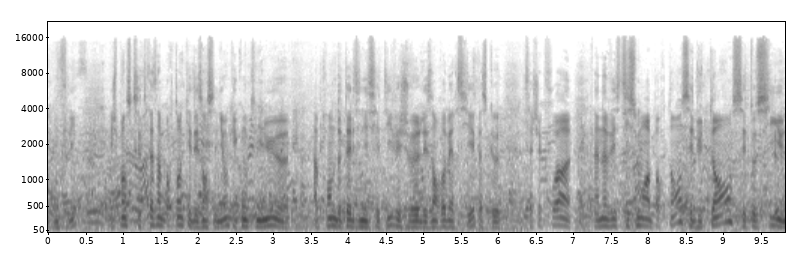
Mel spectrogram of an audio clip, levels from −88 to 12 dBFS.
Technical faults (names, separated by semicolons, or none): audio missing between chunks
